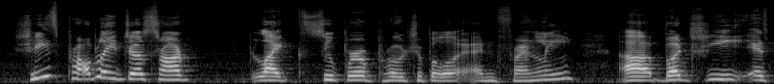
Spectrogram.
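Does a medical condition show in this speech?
Yes: spinocerebellar ataxia type 2, SCA2; tongue.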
